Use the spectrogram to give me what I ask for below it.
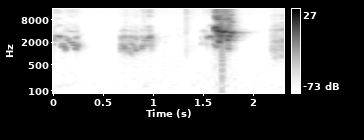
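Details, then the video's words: Pet budgies in a happy mood: soft scratchy warbling phrases separated by short pauses, then one loud, rasping chirp, with quieter chatter resuming at the end. "Happy budgies sound"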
